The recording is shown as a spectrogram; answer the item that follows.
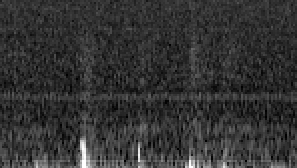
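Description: Four short, low thumps in quick, uneven succession, with no speech over them.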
